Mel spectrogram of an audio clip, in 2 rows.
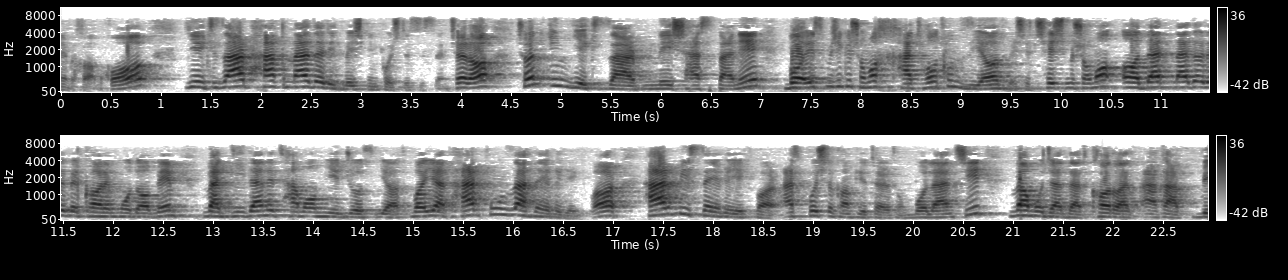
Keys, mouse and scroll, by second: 3.6 click, 4.0 click, 12.9 click, 19.3-19.7 alt+scroll down 1, 20.1 click.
